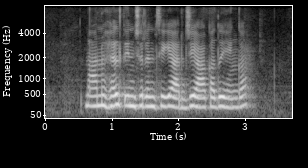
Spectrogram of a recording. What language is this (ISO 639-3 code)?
kan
